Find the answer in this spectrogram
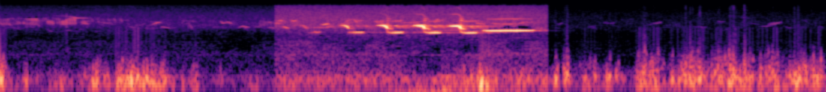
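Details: Ortolan bunting song: a brief run of high, clear repeated notes ending in a held lower whistle, set against low rumbling background noise.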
